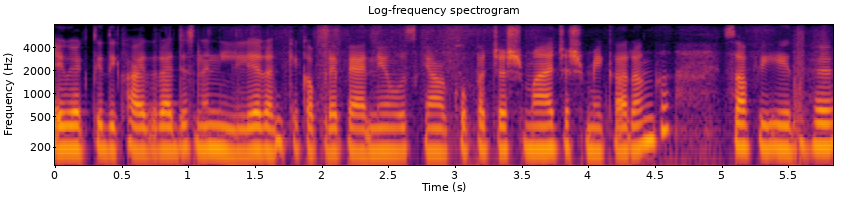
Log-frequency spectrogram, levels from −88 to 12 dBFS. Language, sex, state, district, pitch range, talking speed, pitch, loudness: Hindi, female, Chhattisgarh, Jashpur, 180-200 Hz, 235 wpm, 190 Hz, -16 LUFS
